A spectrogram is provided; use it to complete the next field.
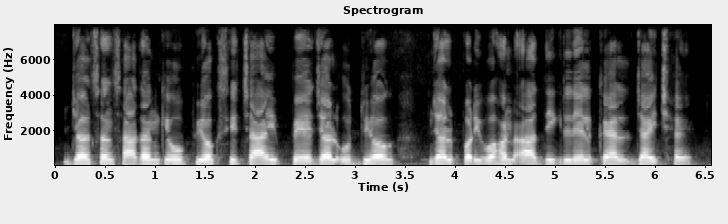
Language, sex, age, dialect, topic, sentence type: Maithili, male, 18-24, Eastern / Thethi, agriculture, statement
